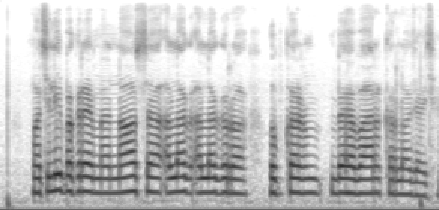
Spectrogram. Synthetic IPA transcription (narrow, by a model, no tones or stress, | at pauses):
mət͡ʃʰlipəkɾemenɔwsə̃ələɡələɡɾə | upkəɾɳ | beɦbaɾkəɾlɔd͡ʒajt͡ʃʰɛ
